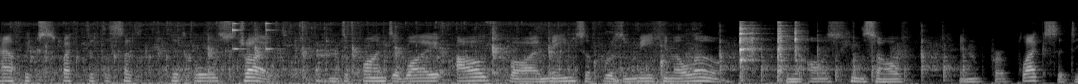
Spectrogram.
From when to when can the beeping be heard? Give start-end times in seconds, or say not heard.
not heard.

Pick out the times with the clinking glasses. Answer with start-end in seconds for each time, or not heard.
1.7-2.8, 7.4-8.1.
